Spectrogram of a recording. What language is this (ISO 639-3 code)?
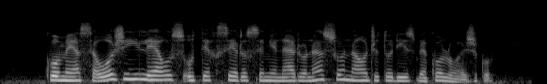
por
